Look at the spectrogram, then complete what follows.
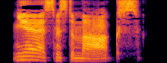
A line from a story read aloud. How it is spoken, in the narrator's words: said the director coldly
